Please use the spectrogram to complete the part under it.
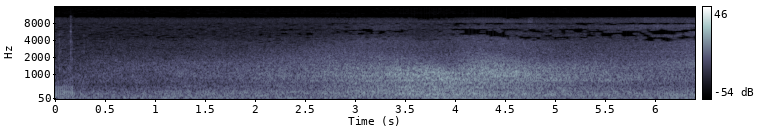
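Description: Wind blows steadily outdoors, rumbling and gusting across open water.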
